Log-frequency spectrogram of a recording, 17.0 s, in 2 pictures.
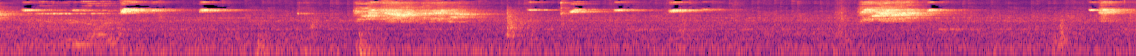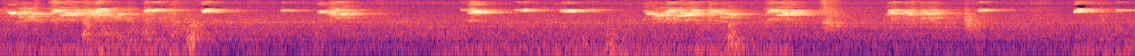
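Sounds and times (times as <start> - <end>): louder noisy bird calls: 0.0 - 2.0, 2.6 - 17.0
small bird chirping: 12.0 - 17.0.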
